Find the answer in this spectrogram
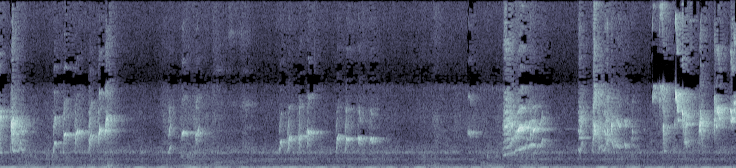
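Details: Goldfinch song of rapid chattering twitters and rising liquid notes in bursts, with a quieter stretch mid-way, over a continuous low hum.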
